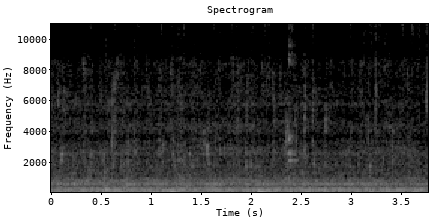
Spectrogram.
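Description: Risotto made with celeriac and March mushrooms simmering gently after being deglazed with white wine, a steady low bubbling and soft sizzle held at an even level throughout, quiet and without talk.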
